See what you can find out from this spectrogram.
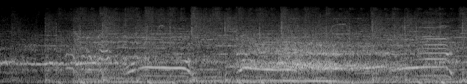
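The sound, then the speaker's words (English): Tires squeal as a car is floored hard in reverse, with repeated high whining squeals bending up and down over a loud engine roar. “He floors the accelerator and the car speeds back in reverse.”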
